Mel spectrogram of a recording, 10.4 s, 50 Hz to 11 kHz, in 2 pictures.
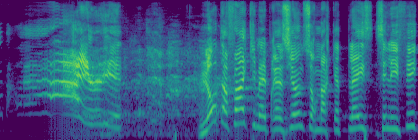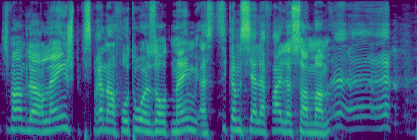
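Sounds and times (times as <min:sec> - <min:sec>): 
laughter: 0:00.0 - 0:03.7, 0:09.3 - 0:10.4
monkey screeching: 0:00.2 - 0:01.3
speech: 0:01.1 - 0:01.9, 0:02.5 - 0:09.7.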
